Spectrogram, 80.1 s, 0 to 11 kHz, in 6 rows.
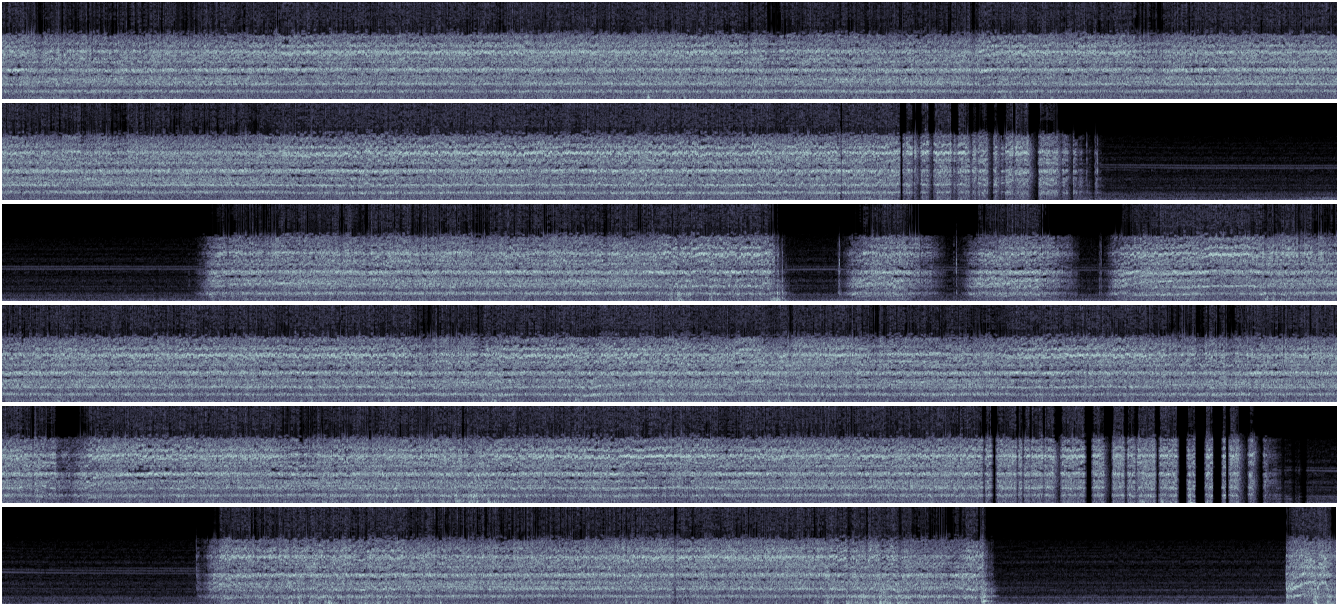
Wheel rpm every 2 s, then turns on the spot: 220, 230, 230, 230, 220, 230, 230, 230, 210, 210, 210, 140, 20, 0, 130, 220, 210, 70, 80, 200, 230, 230, 230, 280, 230, 230, 200, 210, 230, 230, 230, 230, 190, 10, 120, 230, 230, 200, 30, 60.
none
